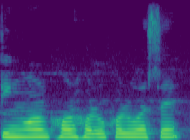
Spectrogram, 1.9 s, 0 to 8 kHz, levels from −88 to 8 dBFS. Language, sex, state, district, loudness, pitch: Assamese, female, Assam, Hailakandi, -14 LUFS, 215 Hz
